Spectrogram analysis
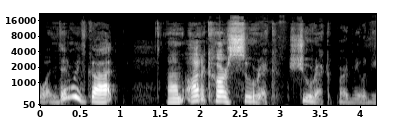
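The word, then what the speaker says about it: Šourek: Then we've got Otakar Sourek, Sourek, pardon me. Let me get the pronunciation. Sourek, who is a the preeminent Czech Dvorak scholar.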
